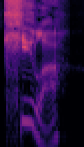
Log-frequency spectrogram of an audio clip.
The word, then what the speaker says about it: chelae: They live in seaside crags and coves where they use their specialized I wanted to say chele, but I don't think that's right. – Chele. Googling. – C-H-E-L-A-E. – Apparently the singular is pronounced kela.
